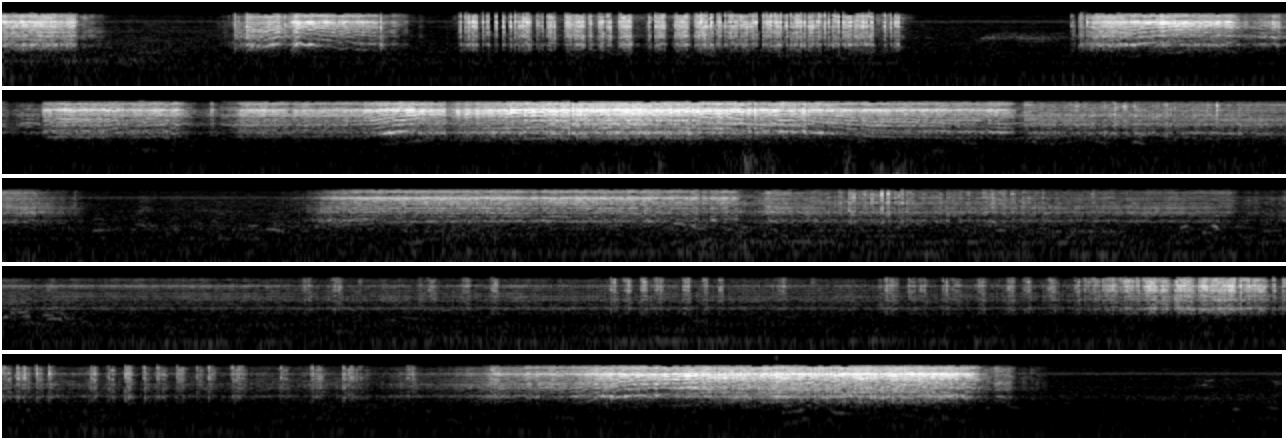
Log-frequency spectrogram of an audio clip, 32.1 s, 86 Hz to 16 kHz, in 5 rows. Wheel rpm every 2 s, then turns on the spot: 60, 30, 50, 130, 170, 140, 60, 60, 70, 40, 30, 30, 30, 20, 110, 80.
0-4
